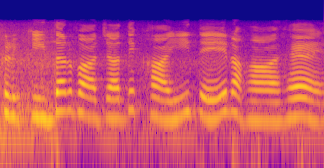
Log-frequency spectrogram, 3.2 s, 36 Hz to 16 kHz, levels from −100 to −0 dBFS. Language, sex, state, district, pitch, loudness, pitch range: Hindi, female, Madhya Pradesh, Umaria, 230 Hz, -17 LUFS, 220-265 Hz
